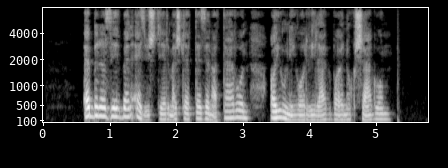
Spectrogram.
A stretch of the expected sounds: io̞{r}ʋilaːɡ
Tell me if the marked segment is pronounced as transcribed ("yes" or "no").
yes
